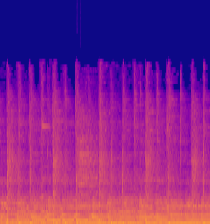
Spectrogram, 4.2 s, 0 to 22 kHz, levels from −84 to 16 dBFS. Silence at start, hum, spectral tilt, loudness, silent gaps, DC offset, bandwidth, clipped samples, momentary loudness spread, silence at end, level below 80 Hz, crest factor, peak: 0 s; none; -5.5 dB/octave; -12 LUFS; none; under 0.1%; 16 kHz; under 0.1%; 2 LU; 0 s; -18 dBFS; 10 dB; 0 dBFS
